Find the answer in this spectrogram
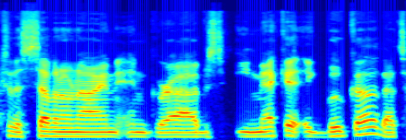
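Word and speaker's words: Emeka Egbuka: Cannon falls back to the 709 and grabs Emecha Igbuka.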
